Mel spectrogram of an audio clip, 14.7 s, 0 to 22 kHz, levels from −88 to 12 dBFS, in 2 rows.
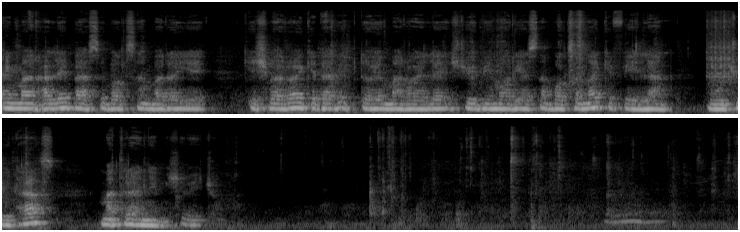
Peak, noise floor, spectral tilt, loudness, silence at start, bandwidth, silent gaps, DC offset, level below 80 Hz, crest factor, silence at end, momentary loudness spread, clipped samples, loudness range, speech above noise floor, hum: -18 dBFS; -63 dBFS; -6.5 dB/octave; -34 LUFS; 0 s; 16.5 kHz; none; under 0.1%; -62 dBFS; 16 dB; 0.65 s; 21 LU; under 0.1%; 20 LU; 31 dB; none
